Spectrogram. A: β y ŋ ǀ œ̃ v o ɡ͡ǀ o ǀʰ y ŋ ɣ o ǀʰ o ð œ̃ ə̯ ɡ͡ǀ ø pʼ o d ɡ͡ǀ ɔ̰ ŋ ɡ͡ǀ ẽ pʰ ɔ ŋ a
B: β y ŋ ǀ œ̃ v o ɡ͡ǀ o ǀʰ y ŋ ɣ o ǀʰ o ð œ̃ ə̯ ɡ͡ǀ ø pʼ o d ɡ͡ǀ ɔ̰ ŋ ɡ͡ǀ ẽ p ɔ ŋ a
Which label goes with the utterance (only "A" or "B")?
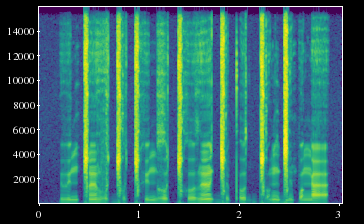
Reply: B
